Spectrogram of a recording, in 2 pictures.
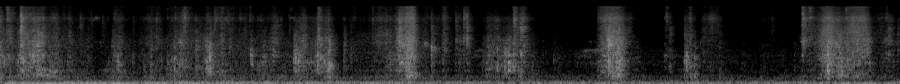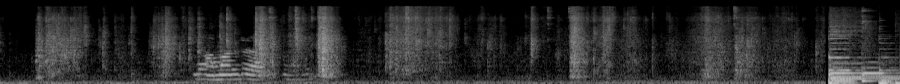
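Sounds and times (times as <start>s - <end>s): plastic bags rustling: 0.0s - 17.3s.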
